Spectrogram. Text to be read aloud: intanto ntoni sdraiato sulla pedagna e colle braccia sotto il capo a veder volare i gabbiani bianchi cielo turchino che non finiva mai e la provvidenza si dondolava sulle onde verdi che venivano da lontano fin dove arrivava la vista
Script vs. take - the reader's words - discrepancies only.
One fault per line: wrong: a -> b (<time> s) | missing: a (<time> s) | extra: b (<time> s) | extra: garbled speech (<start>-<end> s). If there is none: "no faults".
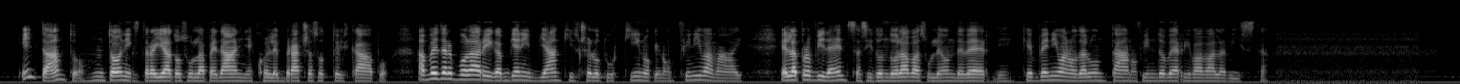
no faults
